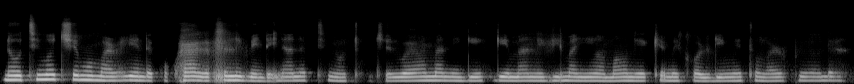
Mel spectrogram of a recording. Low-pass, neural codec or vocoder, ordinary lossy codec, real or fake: 10.8 kHz; codec, 24 kHz, 0.9 kbps, WavTokenizer, large speech release; none; fake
